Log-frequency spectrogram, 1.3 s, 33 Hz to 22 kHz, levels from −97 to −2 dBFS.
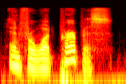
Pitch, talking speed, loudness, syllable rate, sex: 130 Hz, 190 wpm, -17 LUFS, 5.9 syllables/s, male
